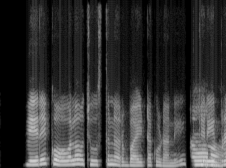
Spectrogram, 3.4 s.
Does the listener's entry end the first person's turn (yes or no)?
no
